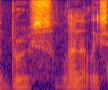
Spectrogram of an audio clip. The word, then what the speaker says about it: Bruce: family by the way it's not the bruss is the bruce learn at least how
